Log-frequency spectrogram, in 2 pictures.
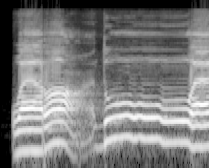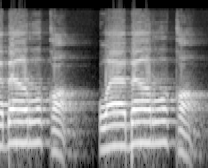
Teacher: Sukunkan huruf qaf, berikan bunyi pantulannya. Wa ra'du wa barqa, wa barqa.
